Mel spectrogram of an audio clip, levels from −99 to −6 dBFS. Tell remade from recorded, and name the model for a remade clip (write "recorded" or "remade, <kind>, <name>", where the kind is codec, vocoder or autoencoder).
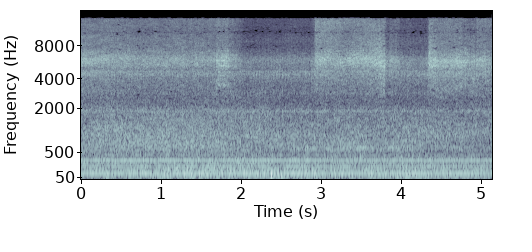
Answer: recorded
